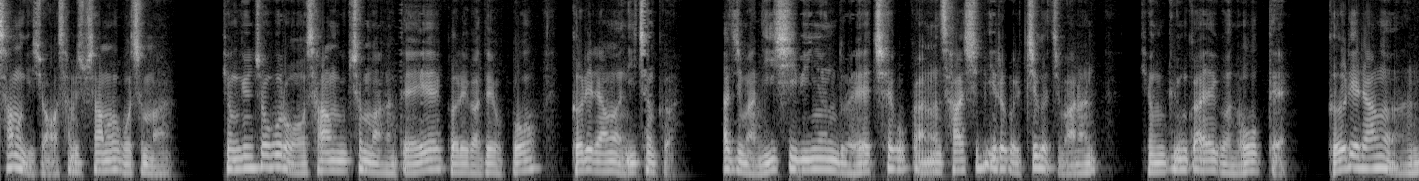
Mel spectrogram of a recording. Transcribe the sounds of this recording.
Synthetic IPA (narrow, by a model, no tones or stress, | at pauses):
s͈ʰamʌɡid͡ʑo̰sʰamɕ̬ʰi̥p̚s͈amɯɡot͡ɕʰʌnma̰n | pʰjʌŋɡjunt͡ɕoɡɯɾosʰaʌŋjuk̚t͡ɕʰʌnmanɯnt͈ʰeekʌɾe̞ɡadwe̞ʌt̚k͈o | kʌɾeɾjaŋɯnit͡ɕʰʌnk͈ɯ̰n | had͡ʑimaniɕʰibiɲʌndoe̞t͡ɕʰwe̞ɡok͈̚a̰nɯ̰nsʰaɕʰibiɾɯɡɯɭt͡ɕiɡʌt̚t͡ɕ͈ima̰nɯn | pʰjʌŋɡʲunk͈aeɡɯnoːk̚t͈e̞̰ | kʌɾeɾjaŋɯn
